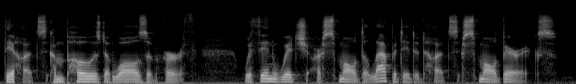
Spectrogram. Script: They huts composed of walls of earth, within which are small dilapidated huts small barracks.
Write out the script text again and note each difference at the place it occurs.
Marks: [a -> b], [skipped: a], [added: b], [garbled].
They huts composed of walls of earth, within which are small dilapidated huts small barracks.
